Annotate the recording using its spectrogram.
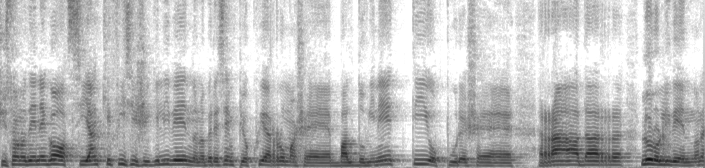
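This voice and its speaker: A man with a high voice talks at a fairly quick pace. His intonation is lively. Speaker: shaving YouTuber. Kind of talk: product review tutorial. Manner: fast; loud.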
